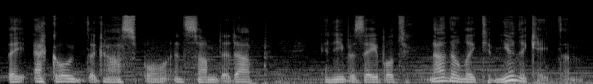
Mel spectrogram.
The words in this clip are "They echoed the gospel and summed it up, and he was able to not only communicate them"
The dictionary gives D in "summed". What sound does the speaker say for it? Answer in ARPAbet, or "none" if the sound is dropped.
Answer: D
